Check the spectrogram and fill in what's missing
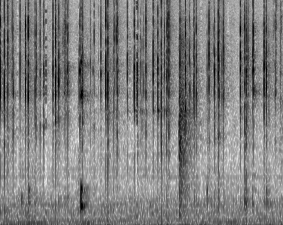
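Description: A clear plastic coconut and rose body mist bottle, filled with liquid and held in both hands, is fast-tapped with long acrylic nails. The result is a quick, uneven run of sharp, bright clicks and crinkly ticks with almost no low end and no ring after each hit.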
